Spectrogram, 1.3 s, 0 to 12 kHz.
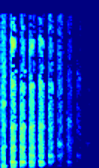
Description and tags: cabo del 03
efeitos produzidos atraves de um cabo p10 e processamentos!!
